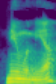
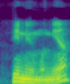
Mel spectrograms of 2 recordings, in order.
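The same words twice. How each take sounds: First: Said in the usual way. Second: "পি নিউমোনিয়া" with the P named first; silent letter voiced. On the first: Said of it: "উচ্চারিত হয় না". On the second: Shown as a demonstration. Teacher leading repetition, "পি নিউমোনিয়া" with silent P sounded. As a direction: add a spoken "pee" before "নিউমোনিয়া". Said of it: "নিউমোনিয়া বানানে কিন্তু পি".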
